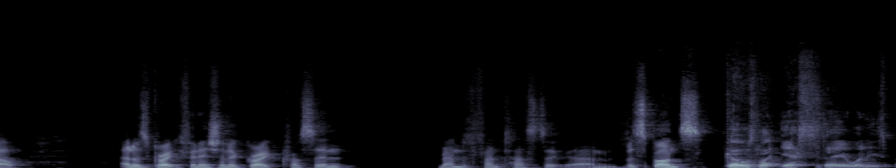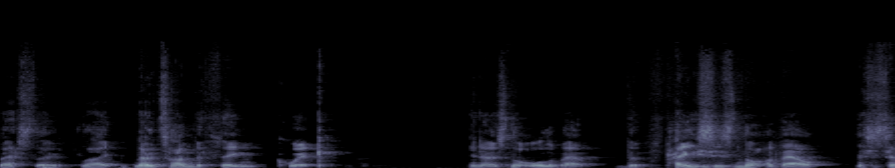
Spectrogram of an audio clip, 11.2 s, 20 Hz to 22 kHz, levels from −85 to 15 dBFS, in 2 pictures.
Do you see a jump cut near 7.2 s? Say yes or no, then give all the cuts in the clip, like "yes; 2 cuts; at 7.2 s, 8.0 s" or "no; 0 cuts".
yes; 2 cuts; at 4.5 s, 7.2 s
